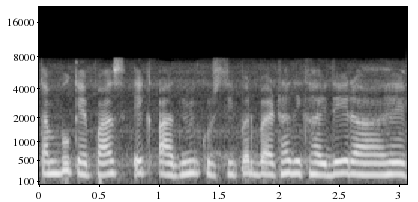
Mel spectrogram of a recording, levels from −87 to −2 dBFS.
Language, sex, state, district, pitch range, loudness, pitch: Hindi, female, Uttar Pradesh, Lucknow, 220-235 Hz, -16 LUFS, 220 Hz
